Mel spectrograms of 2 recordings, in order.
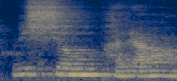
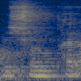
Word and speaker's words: വിശ്വംഭര: ഇനി വിശ്വംഭര എന്നൊക്കെ പറയുമ്പോൾ ഭ ഒക്കെ ഉറപ്പിച്ച് പറയാട്ടോ ഓരോ അക്ഷരത്തിനും ഉച്ചാരണം കറക്റ്റ് ആയിരിക്കണം കേട്ടോ വിശ്വംഭര വിശ്വംഭര എന്ന് വെച്ചാൽ ഭൂമി വിശ്വംഭര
